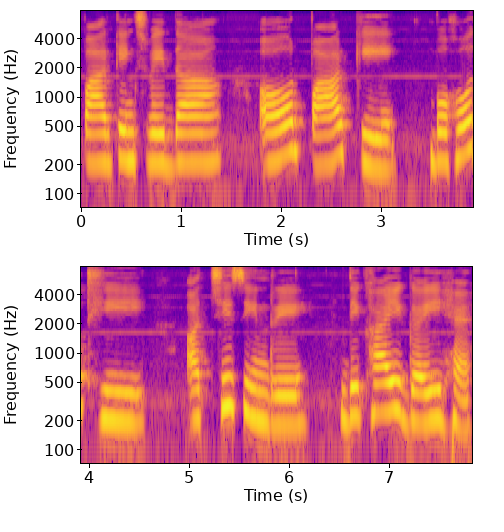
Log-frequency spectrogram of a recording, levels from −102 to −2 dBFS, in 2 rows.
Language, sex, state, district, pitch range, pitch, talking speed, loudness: Hindi, female, Haryana, Jhajjar, 200-230 Hz, 210 Hz, 90 wpm, -14 LUFS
